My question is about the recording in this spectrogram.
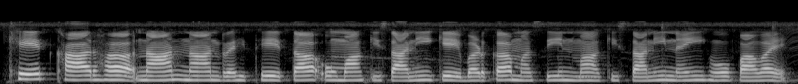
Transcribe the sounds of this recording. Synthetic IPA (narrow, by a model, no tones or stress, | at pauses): kʰeːt̪kʰaːɾɦənaːnːaːnɾɐɦit̪ʰet̪aʔomãkɪsaːnikebɐɽkamɐsiːnmãkɪsaːninɐɦĩɦopaːʋəe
